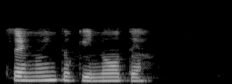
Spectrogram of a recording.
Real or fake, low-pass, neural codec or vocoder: real; 5.4 kHz; none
